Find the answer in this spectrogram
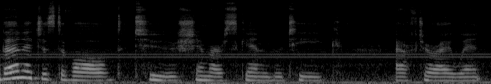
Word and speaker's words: Schimmer: people that inner sparkle shimmer and it's spelled s-c-h-i-m-m-e-r and because i wanted to have the chi inside which is your life force energy and then it just evolved to shimmer skin boutique after i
